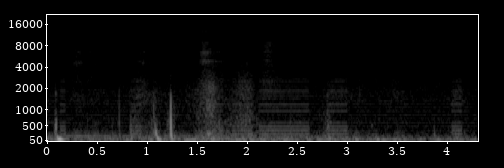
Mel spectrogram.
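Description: Faint steady electrical hum with a few soft, low handling thumps: one right at the start and two close together about a second in.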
